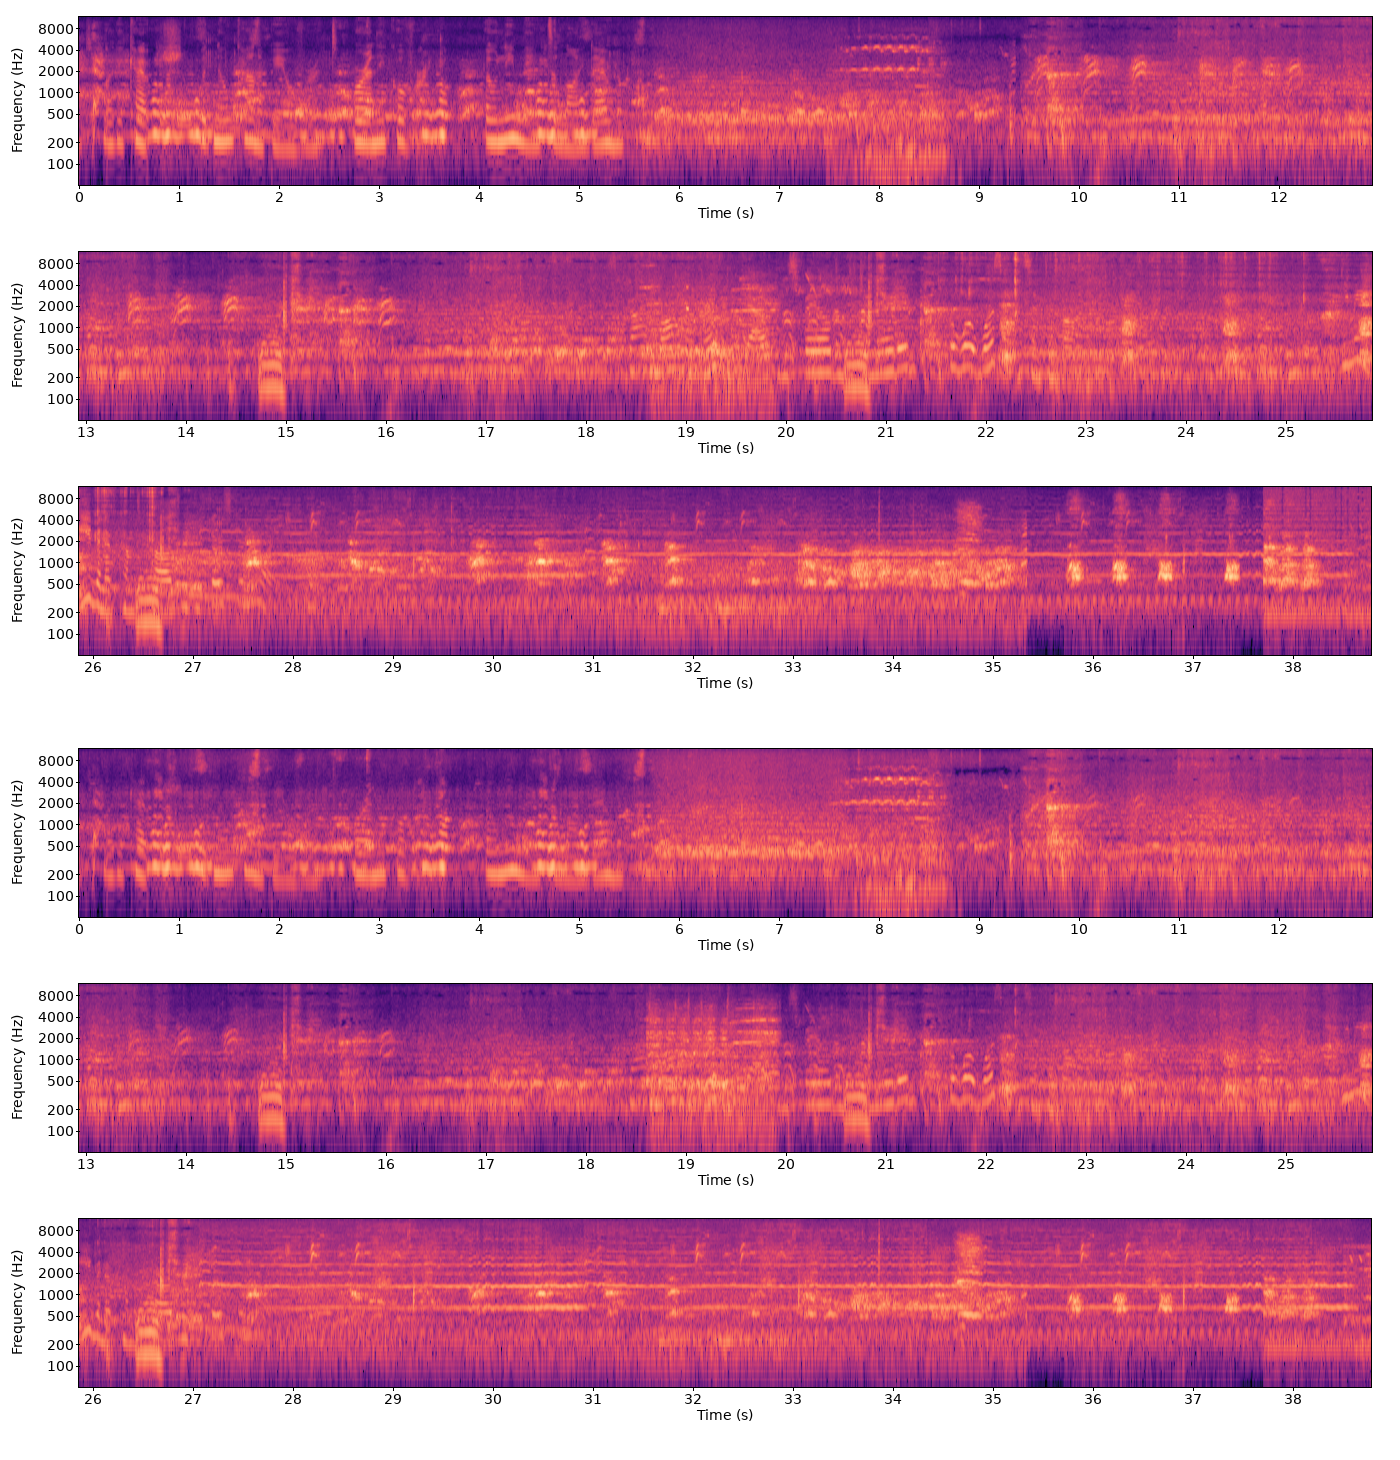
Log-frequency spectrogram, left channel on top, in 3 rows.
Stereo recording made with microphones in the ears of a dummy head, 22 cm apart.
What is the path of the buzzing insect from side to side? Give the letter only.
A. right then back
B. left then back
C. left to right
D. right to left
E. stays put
B.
